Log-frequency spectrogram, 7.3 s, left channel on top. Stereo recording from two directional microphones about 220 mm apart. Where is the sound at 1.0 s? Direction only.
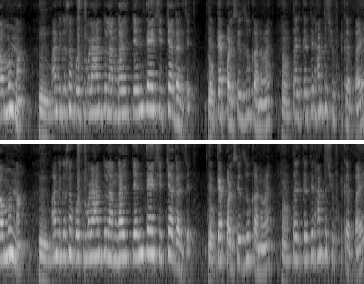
45° right (ahead or behind).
